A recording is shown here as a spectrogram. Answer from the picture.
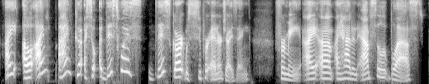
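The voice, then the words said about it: Strained, fading voice. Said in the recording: “I'm losing my voice a little bit... I'm going to rest my voice because it needs to happen.”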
